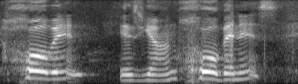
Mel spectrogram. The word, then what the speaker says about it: jóvenes: Jóvenes. Now, joven has no accent on the O, but when you attach this ES at the end, it does have an accent on the first part, the first O.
